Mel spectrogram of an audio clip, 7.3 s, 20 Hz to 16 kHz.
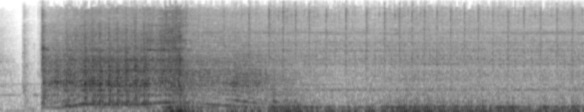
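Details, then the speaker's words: E30 BMW 323i Baur, first start after 10 years sitting, fuel tank blocked: starting fluid sprayed into throttle body, after a click it bursts into life, revs unevenly, then fades; runs only on spray. "I've got a fresh can of starting fluid here. Got a new one this time, and I'm just going to fire it into that throttle body and just let it run for a little bit."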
